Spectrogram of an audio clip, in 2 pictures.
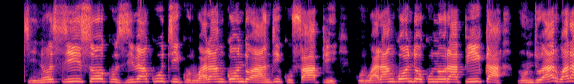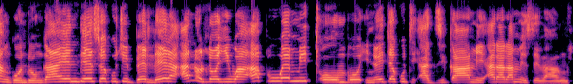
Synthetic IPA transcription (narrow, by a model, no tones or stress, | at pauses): tino̞siso̞kuziʋakutikurwaɾaŋɡo̞ndo̞ɦandikufaːpi | kurwaɾaŋɡo̞ndo̞kuno̞ɾapiːkamuntuarwaɾaŋɡo̞ndo̞ŋɡaende̞swe̞kut͡ʃibʱe̞ɮe̞ɾaʔano̞ɬo̞jiwaapuwe̞mitʰombo̞ino̞itakutiʔad͡zikame̞ʔaɾaɾame̞se̞ʋaːmwe̞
